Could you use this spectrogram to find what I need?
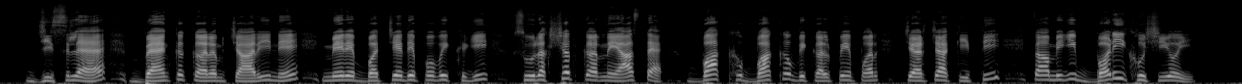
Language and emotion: Dogri, happy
